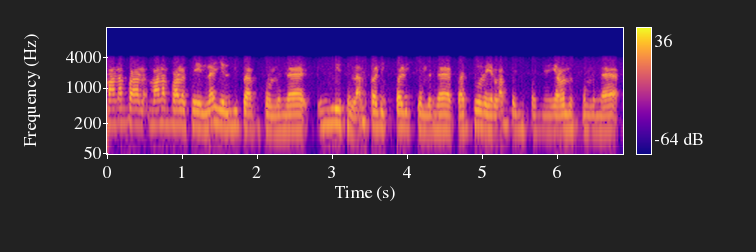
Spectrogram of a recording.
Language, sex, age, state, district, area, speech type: Tamil, female, 60+, Tamil Nadu, Dharmapuri, urban, conversation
